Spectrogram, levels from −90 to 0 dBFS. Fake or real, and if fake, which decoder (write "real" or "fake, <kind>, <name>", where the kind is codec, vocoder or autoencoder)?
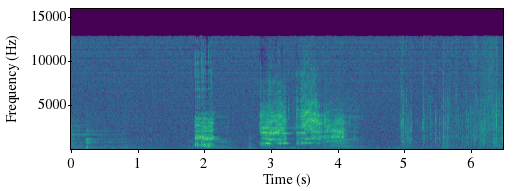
fake, vocoder, BigVGAN v2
